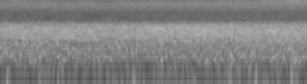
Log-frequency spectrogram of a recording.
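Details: Cicadas droning on a school playground in midsummer, a seamless high sizzling hum holding at even loudness for the whole few seconds, with nothing else standing out.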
